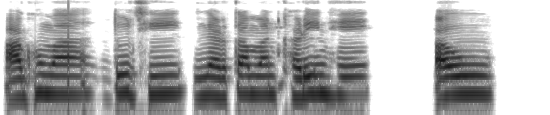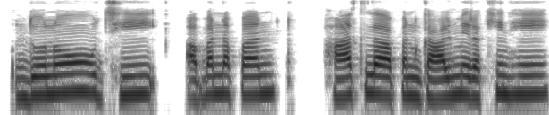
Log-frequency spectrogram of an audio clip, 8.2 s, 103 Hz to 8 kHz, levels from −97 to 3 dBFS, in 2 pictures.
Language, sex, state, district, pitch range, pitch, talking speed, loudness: Chhattisgarhi, female, Chhattisgarh, Sarguja, 215-235 Hz, 225 Hz, 130 wpm, -17 LUFS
